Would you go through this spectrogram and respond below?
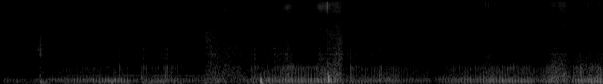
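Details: Sleeping cat snoring: a steady low rumble made of fast fine pulses that swells and eases with each breath, with a few soft clicks and a quiet room hiss.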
